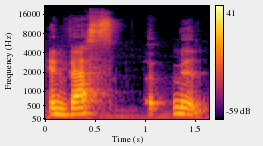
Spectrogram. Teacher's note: the three consonants together make a cluster and in this case the T absolutely is dropped it's too much work investment it doesn't work so we're just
